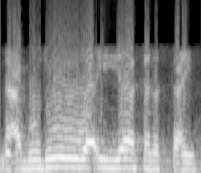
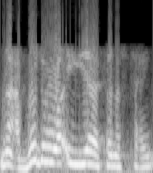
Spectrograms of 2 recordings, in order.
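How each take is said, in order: First: The vowel after the d is stretched long. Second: The vowel after the d is kept short. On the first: The speaker calls it wrong. "يثبت واو بعد الدال" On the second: The speaker calls it right. "بينما هي مضمومه"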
